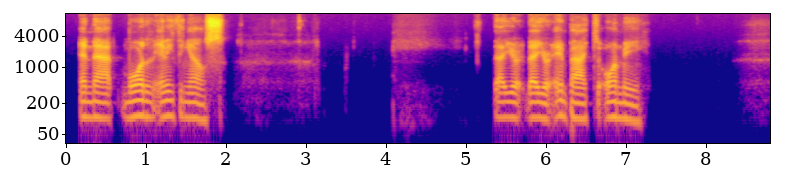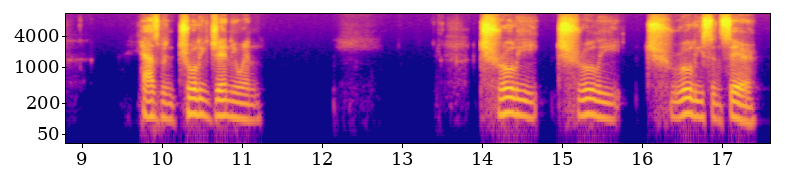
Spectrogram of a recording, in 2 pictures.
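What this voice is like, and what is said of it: Emotional, halting voice. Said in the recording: “I'm sorry that I'm getting emotional right now.”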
